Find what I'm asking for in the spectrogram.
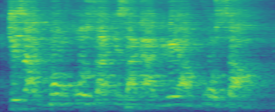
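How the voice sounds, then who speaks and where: Haitian guy preaching, very high voice, shouty and repeats himself a lot, sounds far from the mic. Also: quick pace, vocal fry, faint music behind. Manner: shouting often, repeating phrases. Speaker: evangelist. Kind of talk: preaching a sermon. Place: church sanctuary. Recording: echoey church hall from far off.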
